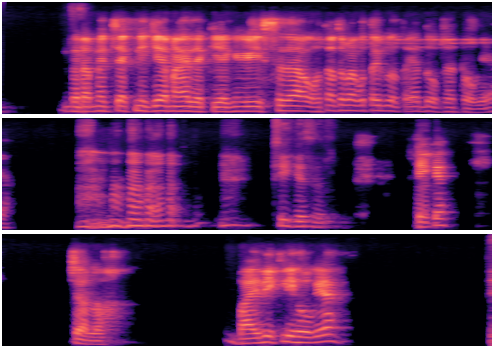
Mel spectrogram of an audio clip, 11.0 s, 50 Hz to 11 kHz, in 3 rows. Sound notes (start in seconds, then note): 4.3 laughs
